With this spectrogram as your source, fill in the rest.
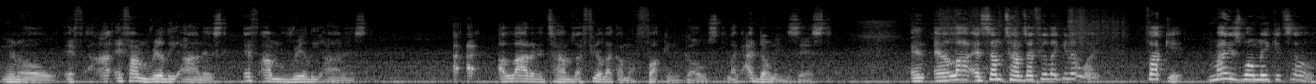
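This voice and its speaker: Over noticeable background noise, a man with an American accent talks at a fairly quick pace, medium pitch and lively intonation. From New York. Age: 30s. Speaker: podcast co-host. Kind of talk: casual chat. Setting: at home. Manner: halting.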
